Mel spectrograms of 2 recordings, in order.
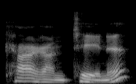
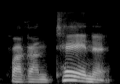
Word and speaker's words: Quarantäne: are essentially two, and there is quarantene, which is very near to French quarantaine. And you have in Austrian German and Bavaria and many parts of southeastern Germany pronunciations that resemble more the Italian quarantena, because it's quarantene.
